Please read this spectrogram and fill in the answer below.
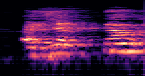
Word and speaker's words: adjective: एडजेक्टिव इज a word, ये एडजेक्टिव नहीं है। डी जो है वो साइलेंट है। फोनेटिक ट्रांसक्रिप्शन में डी को साइलेंट रखेंगे, इसलिए ये एडजेक्टिव है, एडजेक्टिव ना कि एडजेक्टिव।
